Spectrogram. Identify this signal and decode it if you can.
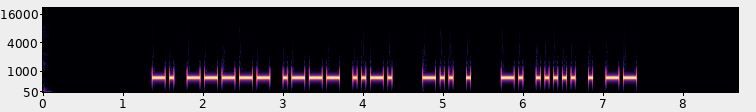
Morse code, heard as a keyed tone, about 22 wpm, 700 Hz. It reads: N0JF DE N5EM
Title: USA Callsign DE Callsign - 4 Characters - 22wpm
